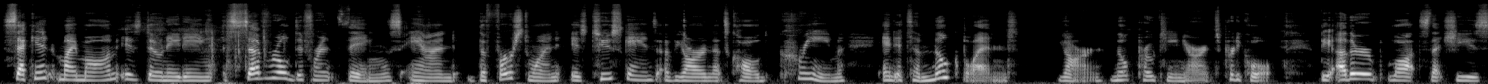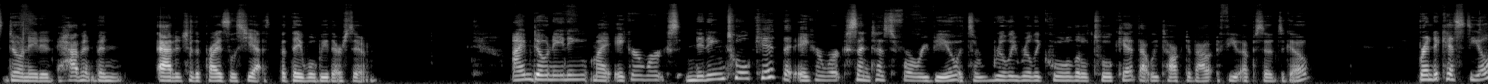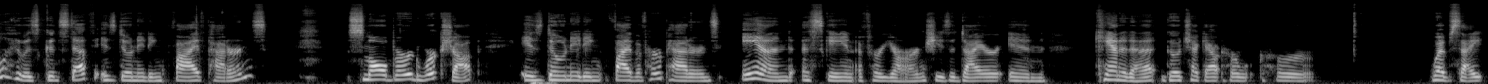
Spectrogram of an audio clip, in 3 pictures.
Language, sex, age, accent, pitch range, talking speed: English, female, 30-49, American, 170-210 Hz, 155 wpm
